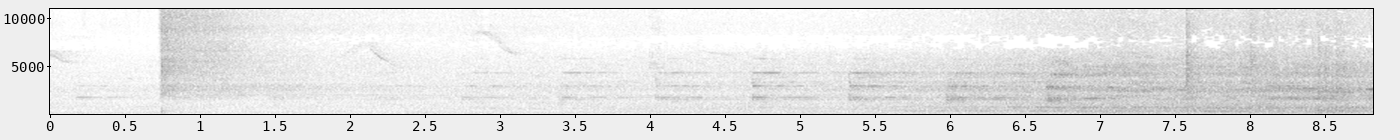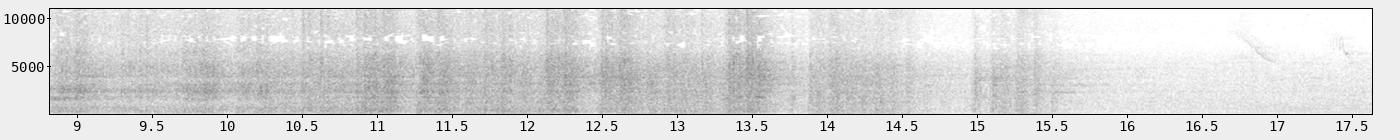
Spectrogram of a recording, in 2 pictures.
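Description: Metra electric commuter train running through the station at speed without stopping: its rumble builds, the wheels clack rapidly over rail joints at the loudest point, then the sound falls away about fifteen seconds in.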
